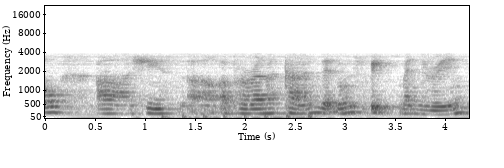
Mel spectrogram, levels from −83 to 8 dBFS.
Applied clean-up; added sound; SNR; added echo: none; Knock; 17 dB; reverberation time 0.7 s.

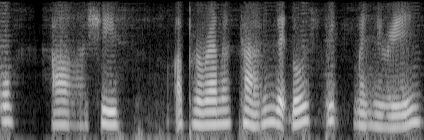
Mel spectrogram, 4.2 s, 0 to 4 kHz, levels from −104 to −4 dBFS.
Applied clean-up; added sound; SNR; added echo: neural separator model SepFormer WHAMR!.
